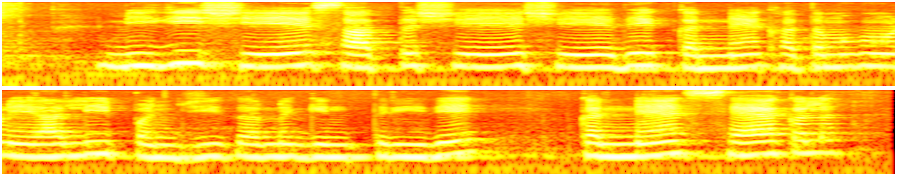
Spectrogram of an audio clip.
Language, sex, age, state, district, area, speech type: Dogri, female, 45-60, Jammu and Kashmir, Kathua, rural, read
